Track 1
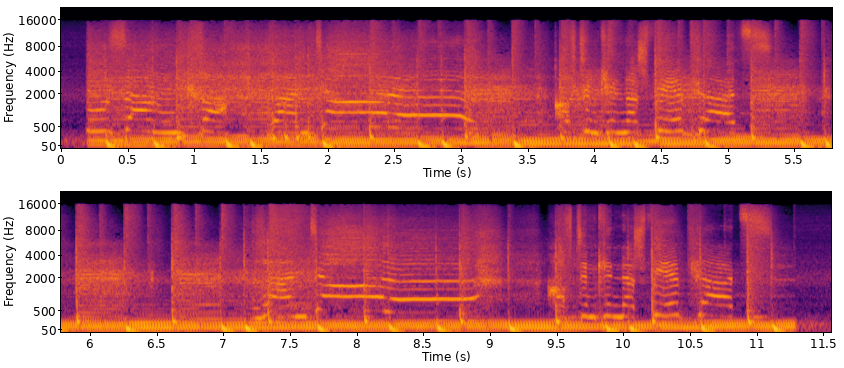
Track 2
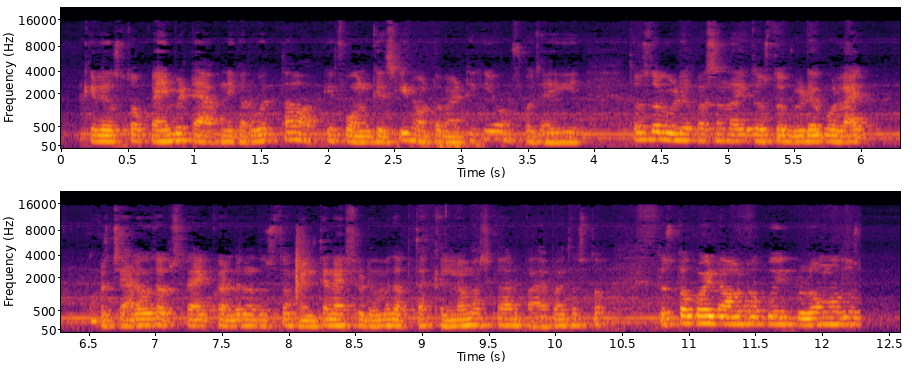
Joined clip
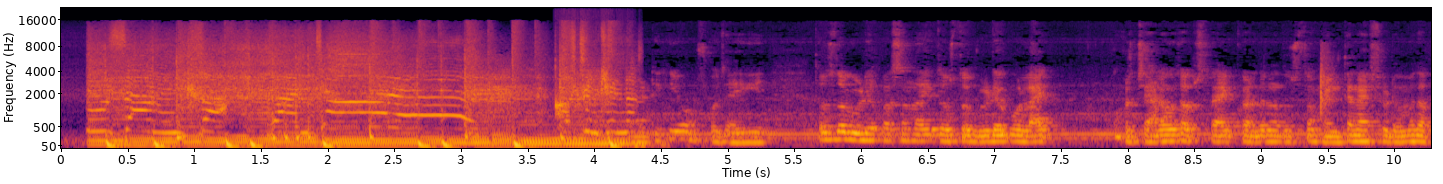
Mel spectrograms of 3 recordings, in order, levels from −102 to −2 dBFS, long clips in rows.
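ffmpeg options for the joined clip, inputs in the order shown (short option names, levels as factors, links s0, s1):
-filter_complex "[0:a]asettb=1/sr,asplit=3[s0][s1][s2];[s0]atrim=end=3.694[s3];[s1]atrim=start=3.69:end=4.37,asetpts=PTS-STARTPTS,afade=t=in:d=0.004:c=qsin,afade=t=out:st=0.676:d=0.004:c=qsin,aeval=exprs='val(0)+0.5*0.02*sgn(val(0))':c=same[s4];[s2]atrim=start=4.366[s5];[s3][s4]acrossfade=d=0.004:c1=hsin:c2=qsin[s6];[s6][s5]acrossfade=d=0.004:c1=qsin:c2=hsin,apad=whole_dur=10.28,atrim=end=10.28,atrim=end=4.37,asetpts=PTS-STARTPTS[s7];[1:a]atrim=start=2.82:end=8.89,asetpts=PTS-STARTPTS[s8];[s7][s8]acrossfade=d=0.16:c1=tri:c2=tri"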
